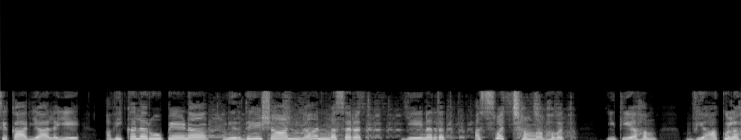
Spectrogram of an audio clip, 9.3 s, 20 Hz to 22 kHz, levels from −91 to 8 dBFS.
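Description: From the start the speech sounds rough and grainy, with noise filling the gaps between harmonics and a thin, synthetic top band. This is most likely low-delay AAC compression, pointing to AAC-ELD at a low rate near 32 kbps. On a spectrogram the harmonic lines look smeared and the upper band looks blocky.

From 2.49 s to 7.23 s there is feedback echo between two devices. One device replays the other's microphone into the same room, and that sound is picked up again, so each word returns roughly a third of a second later, thinner and ringing. The repeats peak at about 20 dB below the speech. A spectrogram shows faint, evenly spaced copies trailing each syllable.

From 5.42 s to 5.47 s, AAC frame loss with concealment leaves a brief smeared, phasey patch, which fits one lost frame of about 30 ms rebuilt from the previous spectrum. On a waveform this appears as a short stretch of blurred, noise-like texture, and on a spectrogram as a vertical smudge.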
